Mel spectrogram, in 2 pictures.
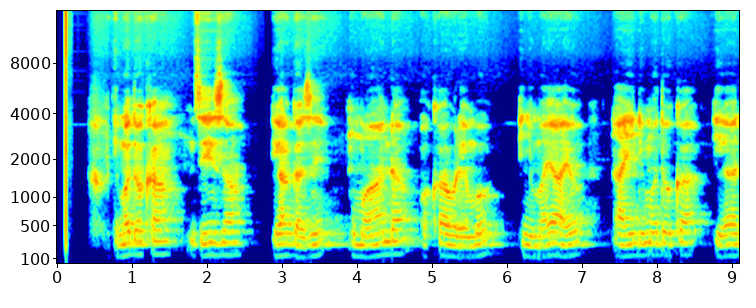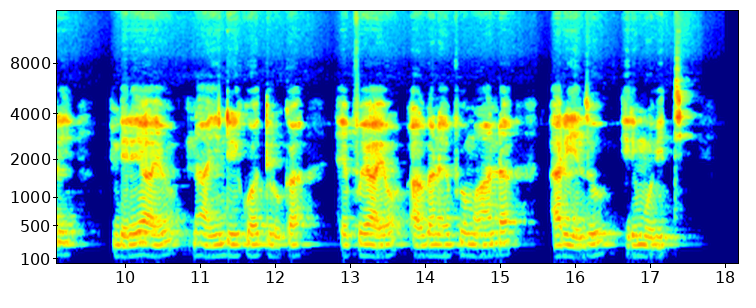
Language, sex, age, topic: Kinyarwanda, male, 25-35, government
